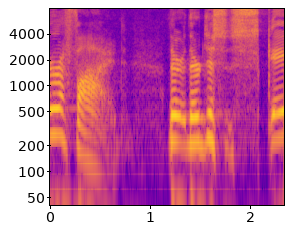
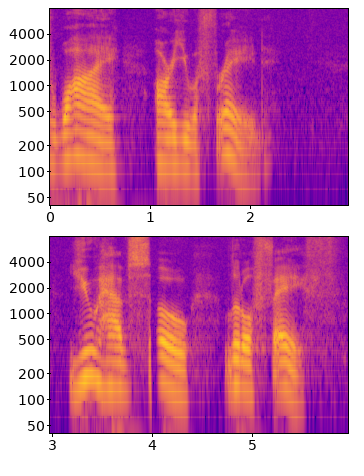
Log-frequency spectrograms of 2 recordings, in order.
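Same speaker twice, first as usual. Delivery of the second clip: lower, slow, quietly steady; calm low Jesus; 7 semitones lower, 3 dB quieter, slower than usual. Retold or imitated. Jesus quietly calms his frightened disciples in the boat, slow and low. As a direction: gently settle frightened men.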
